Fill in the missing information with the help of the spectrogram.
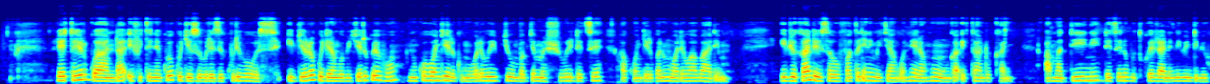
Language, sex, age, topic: Kinyarwanda, female, 25-35, education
